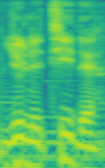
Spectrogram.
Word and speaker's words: Yuletide: Je le prononce mal, je suis sûre, Herman Dune. – Yuletide. – Yuletide.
